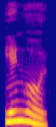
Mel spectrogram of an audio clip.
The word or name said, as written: ಎಣ್ವೊರ್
